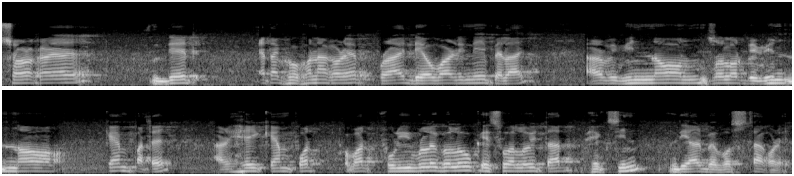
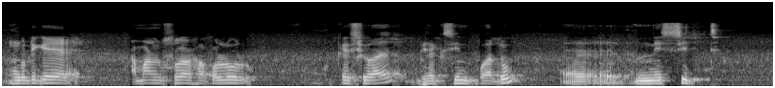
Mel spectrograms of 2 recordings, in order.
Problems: background sounds at intervals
